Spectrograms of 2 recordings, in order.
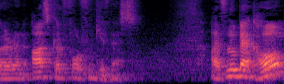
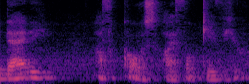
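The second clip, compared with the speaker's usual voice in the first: hushed forgiveness; 6 semitones lower, 18 dB quieter than usual. Retold or imitated. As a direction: voice drops to a near whisper. Tearful daughter's forgiveness retold.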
